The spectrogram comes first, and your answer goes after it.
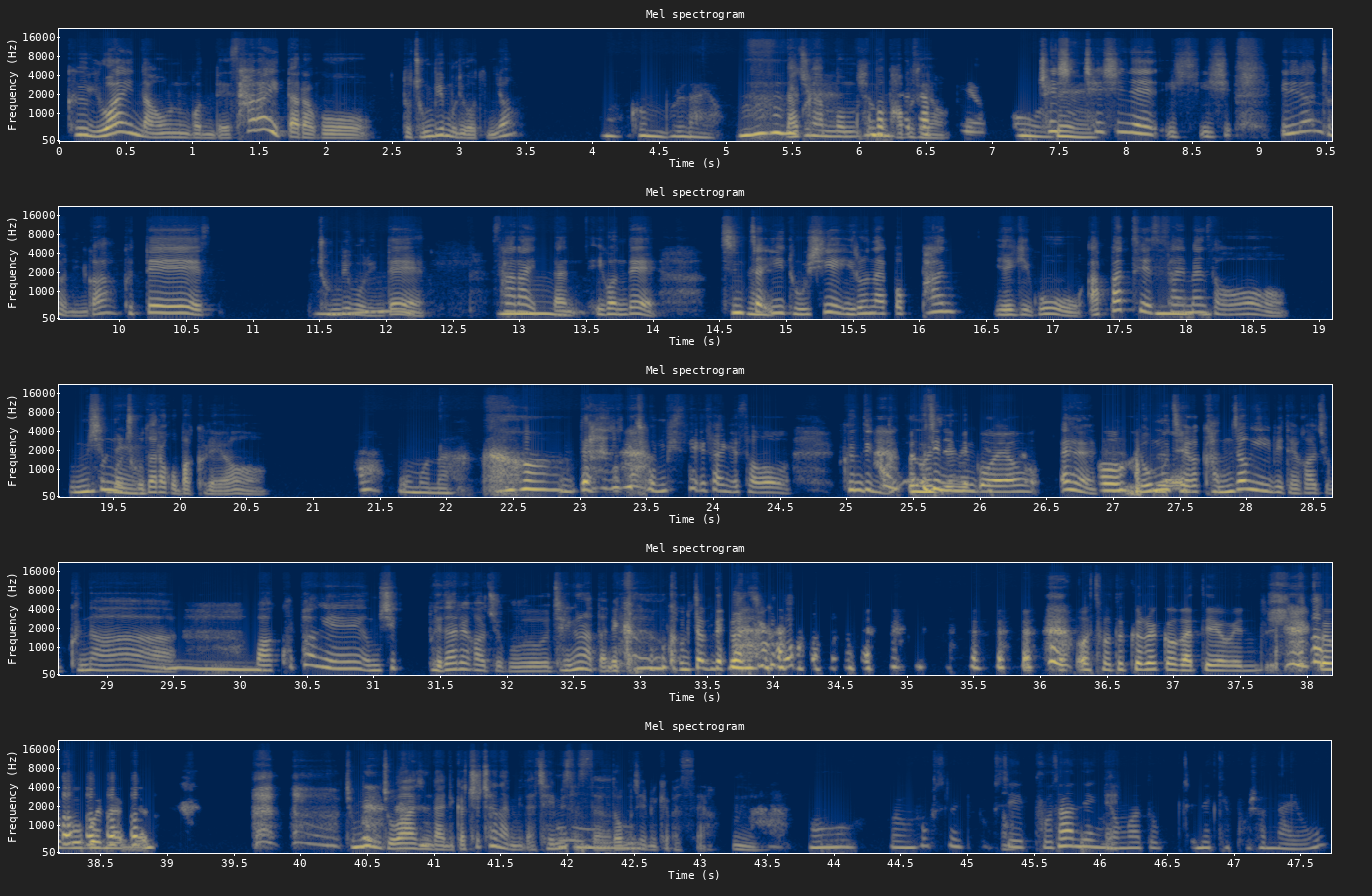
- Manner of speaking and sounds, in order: static; laugh; other background noise; distorted speech; gasp; tapping; laughing while speaking: "네. 그 좀비"; laugh; laughing while speaking: "쟁여놨다니까요, 걱정돼 가지고"; laugh; laugh; laugh
- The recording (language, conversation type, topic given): Korean, unstructured, 좋아하는 일에 몰입할 때 기분이 어떤가요?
